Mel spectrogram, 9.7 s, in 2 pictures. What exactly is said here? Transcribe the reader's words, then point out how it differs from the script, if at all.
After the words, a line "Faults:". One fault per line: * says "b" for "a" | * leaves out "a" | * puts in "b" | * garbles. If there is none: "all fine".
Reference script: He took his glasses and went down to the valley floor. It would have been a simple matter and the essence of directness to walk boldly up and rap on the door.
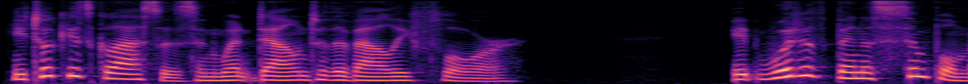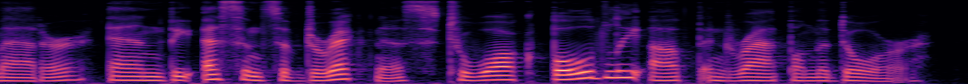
He took his glasses and went down to the valley floor. It would have been a simple matter and the essence of directness to walk boldly up and rap on the door.
Faults:
all fine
